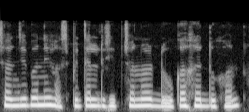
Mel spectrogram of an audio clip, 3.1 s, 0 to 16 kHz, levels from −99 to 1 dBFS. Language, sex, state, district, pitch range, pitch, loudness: Assamese, female, Assam, Kamrup Metropolitan, 210-220 Hz, 215 Hz, -11 LUFS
